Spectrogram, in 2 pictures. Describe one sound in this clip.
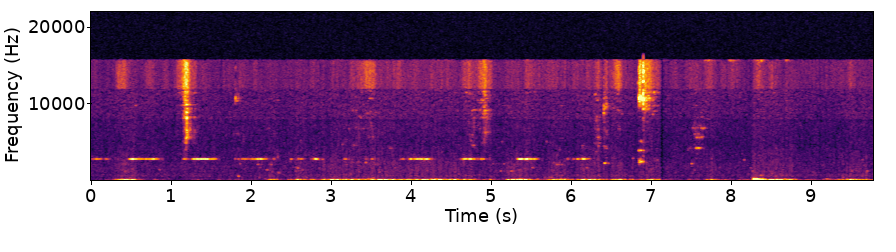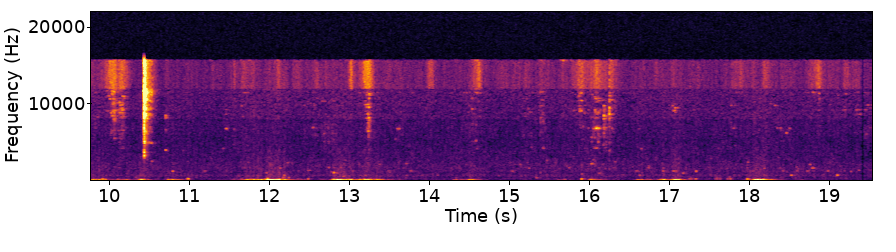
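A pencil scratches and scrapes across paper in short strokes, close by.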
